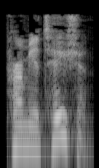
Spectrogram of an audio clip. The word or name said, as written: permutation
